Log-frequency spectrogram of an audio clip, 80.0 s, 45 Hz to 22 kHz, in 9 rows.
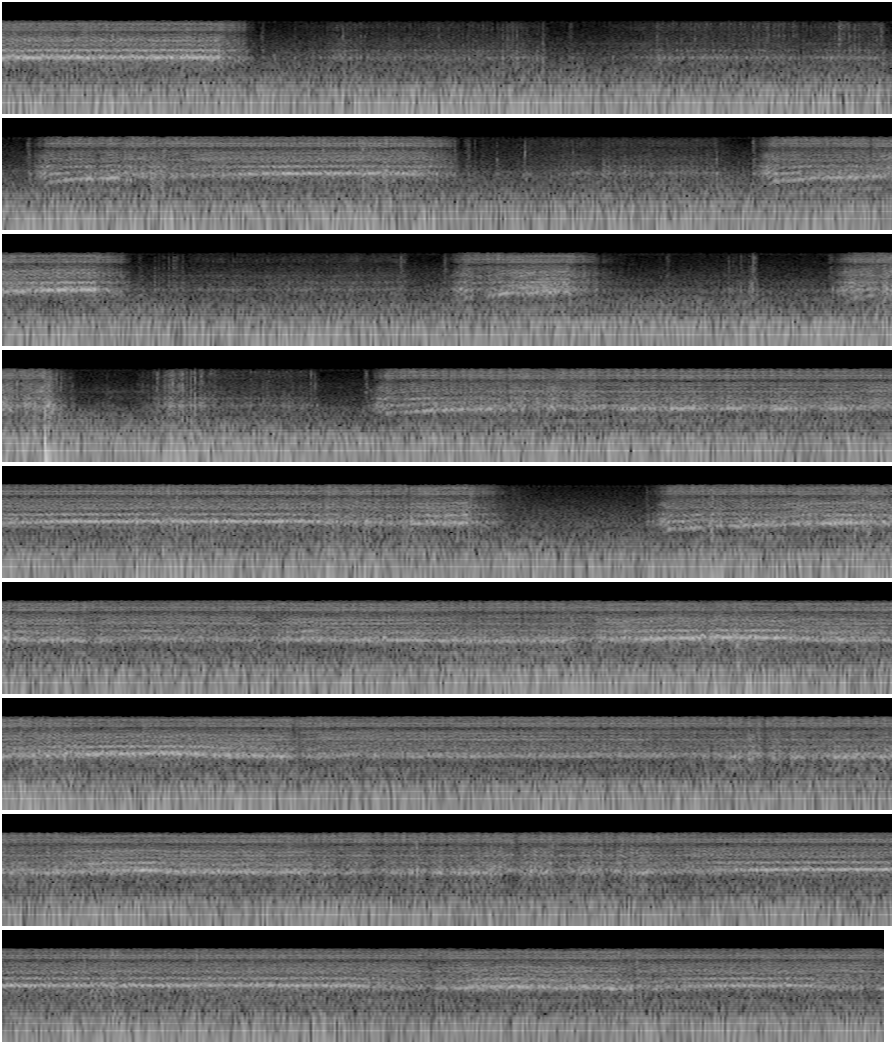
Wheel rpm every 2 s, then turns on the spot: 110, 20, 10, 20, 50, 110, 70, 20, 80, 50, 20, 60, 10, 50, 20, 90, 120, 110, 110, 110, 20, 100, 110, 110, 120, 110, 120, 110, 110, 120, 120, 110, 110, 110, 120, 120, 110, 110, 110, 110.
2-4 6-8 14-16 18-20 28-30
